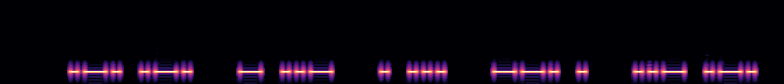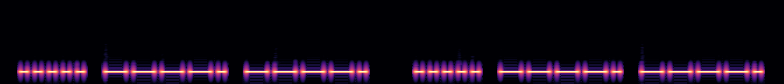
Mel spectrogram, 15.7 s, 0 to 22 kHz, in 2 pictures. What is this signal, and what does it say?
Morse code, heard as a keyed tone, about 17 wpm, 600 Hz. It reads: RR TU ES GE UR 599 599
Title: SOTA QSO Practice 17wpm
